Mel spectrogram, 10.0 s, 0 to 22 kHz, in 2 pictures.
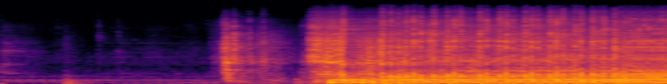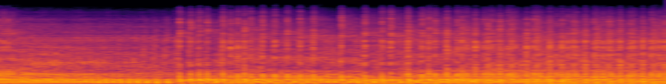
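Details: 1968 Ski-Doo Super Alpine with Rotax 370 two-stroke, muffler off, after fitting cheap fuel line in place of the expensive line, removing the inline filter and plugging the primer vent: starts after a couple of pulls and revs crisp, loud and even. Running normally; fuel problem fixed.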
